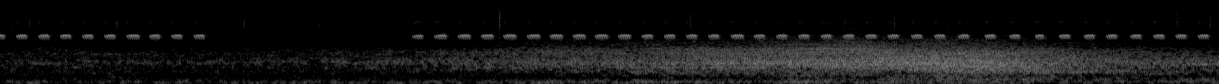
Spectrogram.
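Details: Night-time courtship song of a cricket at dawn: rapid high chirps in an even series, pausing for about two seconds, then resuming while a rising broadband hiss swells in the background.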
